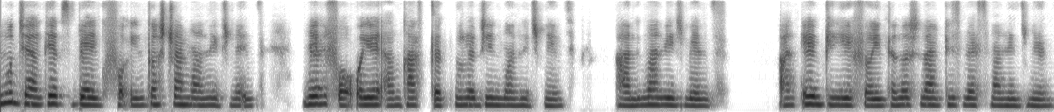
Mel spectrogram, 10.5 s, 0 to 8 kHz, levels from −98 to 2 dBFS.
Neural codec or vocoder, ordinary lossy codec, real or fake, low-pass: codec, 16 kHz, 1 kbps, FreqCodec, smaller model; none; fake; none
